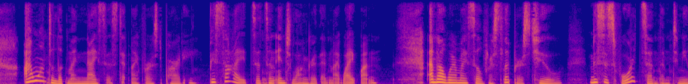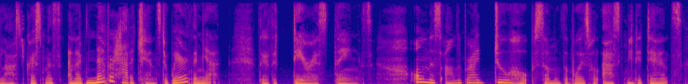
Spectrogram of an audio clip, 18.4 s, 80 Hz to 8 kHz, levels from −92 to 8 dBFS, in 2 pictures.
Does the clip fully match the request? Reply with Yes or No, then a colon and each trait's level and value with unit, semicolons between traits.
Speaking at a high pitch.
Yes: high, 200 Hz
